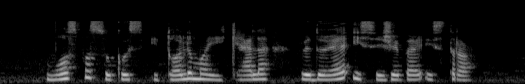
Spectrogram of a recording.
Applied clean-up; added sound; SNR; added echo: none; none; none; none.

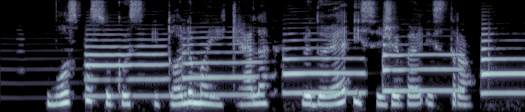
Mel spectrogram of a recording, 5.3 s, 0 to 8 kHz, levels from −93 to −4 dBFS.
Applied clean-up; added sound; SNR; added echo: classical method spectral subtraction.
